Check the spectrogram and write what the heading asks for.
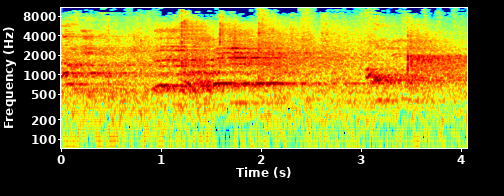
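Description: Voices calling out, including one long held call, while an ice stock is thrown: a knock as the stock lands on the ice and a few sharp knocks besides, in a large hall.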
